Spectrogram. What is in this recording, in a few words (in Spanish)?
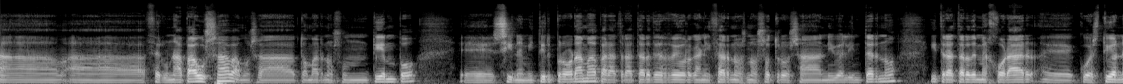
Contraboletin informativo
